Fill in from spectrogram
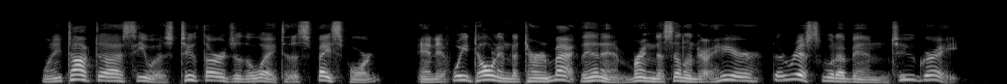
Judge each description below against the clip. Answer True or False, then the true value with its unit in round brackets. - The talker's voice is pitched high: False (155 Hz)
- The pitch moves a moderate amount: False (6.8 semitones)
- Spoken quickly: True (215 wpm)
